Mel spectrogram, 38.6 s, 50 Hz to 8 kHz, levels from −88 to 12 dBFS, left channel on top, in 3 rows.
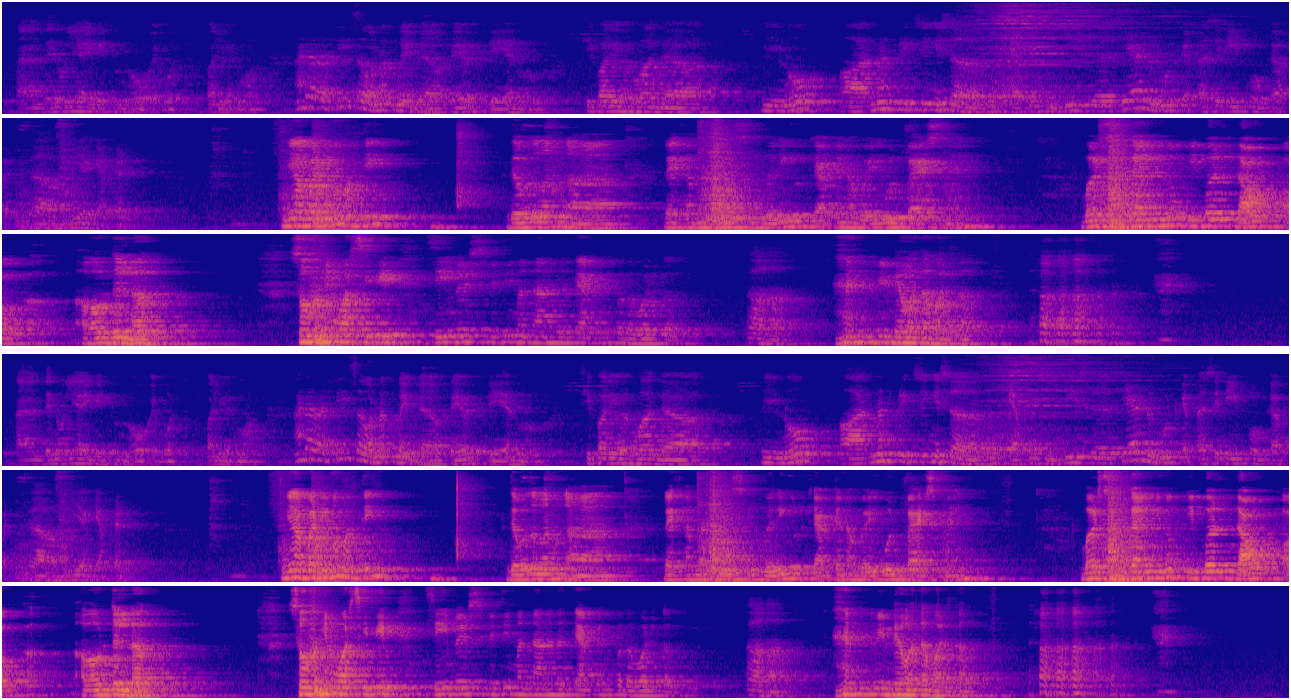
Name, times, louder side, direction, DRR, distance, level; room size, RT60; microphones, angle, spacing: voice 1, 0.1-1.8 2.0-2.5 2.9-5.4 5.8-7.1 7.6-14.1 18.2-18.5 29.0-29.2 33.2-33.6 36.0-37.0, right 2 dB, 40° right, 0 dB, 0.4 m, -44 dB
sound 1, 9.5-12.4, left 1 dB, 70° left, 0.8 m, -51 dB
sound 2, 13.0-13.9 15.6-16.9 18.0-18.7 19.4-19.5 19.8-20.6 21.9-22.4 23.8-24.5, right 1 dB, 25° right, 0.8 m, -36 dB
voice 2, 15.6-16.7 17.9-19.2 19.5-22.6 23.7-26.1 26.4-27.2 28.3-32.5 34.1-35.4 37.3-37.4, right 2 dB, 90° right, 2 dB, 0.6 m, -31 dB
4.3 x 3.5 x 3.1 m, 1.3 s
head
